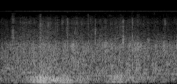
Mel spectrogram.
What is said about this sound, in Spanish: Y ahora sí viene andando, concluye la composición, suenan las palmas.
